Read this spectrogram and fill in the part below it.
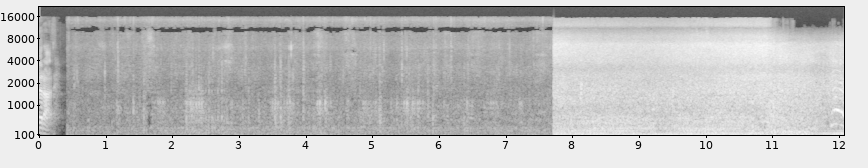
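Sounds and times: light aircraft piston engine: 7.5 - 11.8.

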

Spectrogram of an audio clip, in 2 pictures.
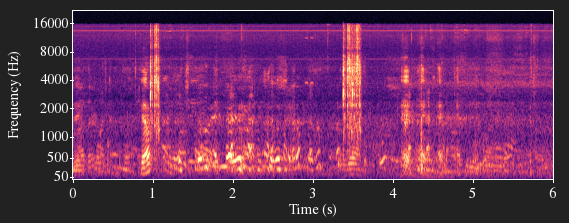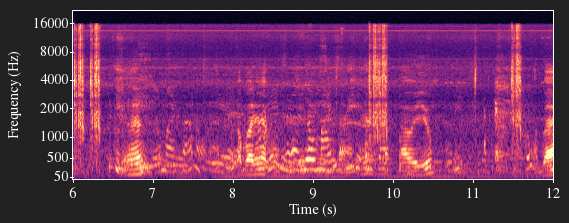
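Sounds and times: group of people talking: 0.0 - 12.0
camera shutter clicks: 0.8 - 1.1, 3.4 - 3.7, 6.0 - 6.4, 9.7 - 10.0, 11.4 - 11.7.

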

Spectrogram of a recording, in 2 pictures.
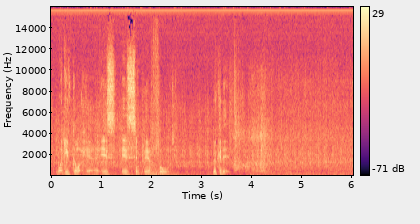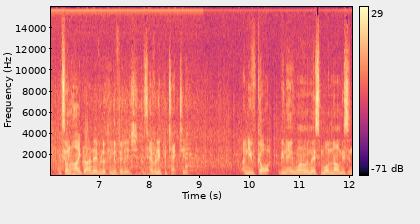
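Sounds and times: street noise hiss: 0.0 - 12.0
vehicle engine running: 0.0 - 12.0.

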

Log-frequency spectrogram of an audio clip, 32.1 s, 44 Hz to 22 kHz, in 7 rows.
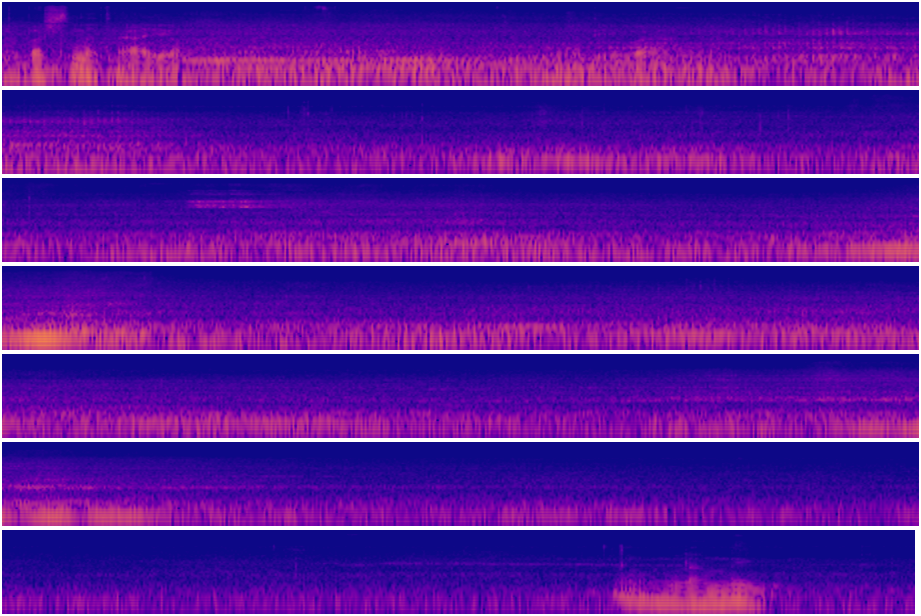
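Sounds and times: vehicle engine hum: 0.0 - 28.2.

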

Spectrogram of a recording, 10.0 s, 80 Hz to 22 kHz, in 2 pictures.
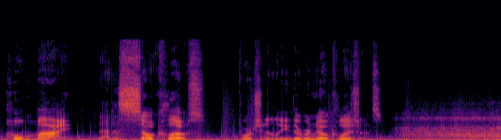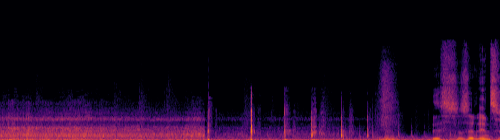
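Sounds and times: road noise: 3.8 - 8.8
wind rush: 3.8 - 9.0.

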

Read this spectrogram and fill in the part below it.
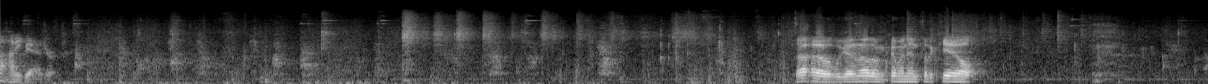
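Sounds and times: dogs scuffling and mouthing: 0.3 - 12.0.

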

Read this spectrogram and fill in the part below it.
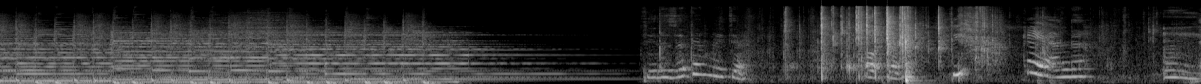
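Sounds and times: plastic ball crinkling and clicking: 6.4 - 11.7.

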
